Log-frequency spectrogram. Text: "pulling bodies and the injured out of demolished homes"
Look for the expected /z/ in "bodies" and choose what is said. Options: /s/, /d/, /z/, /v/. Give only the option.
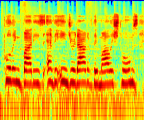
/z/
